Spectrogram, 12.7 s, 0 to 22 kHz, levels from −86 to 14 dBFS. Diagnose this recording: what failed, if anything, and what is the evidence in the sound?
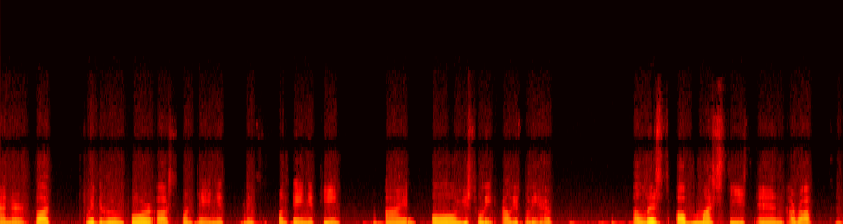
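No fault detected in this recording.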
